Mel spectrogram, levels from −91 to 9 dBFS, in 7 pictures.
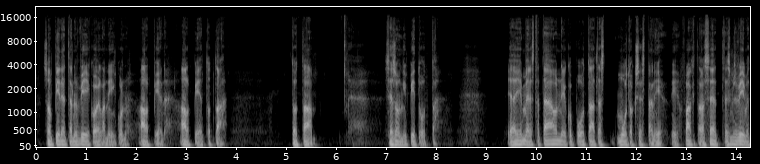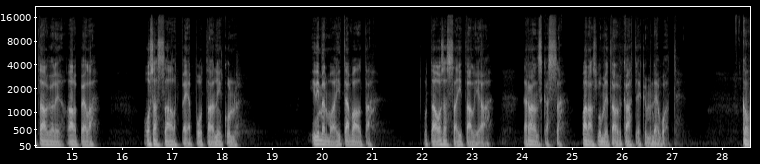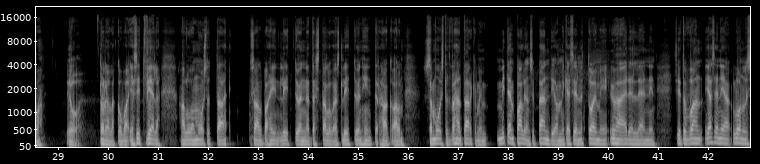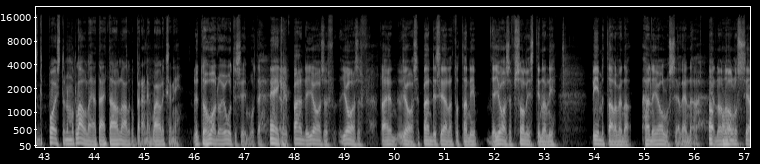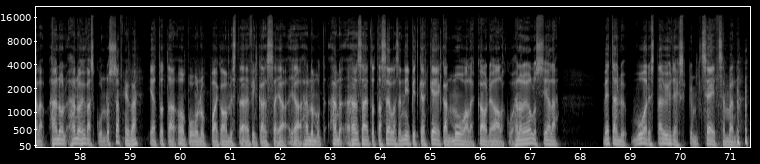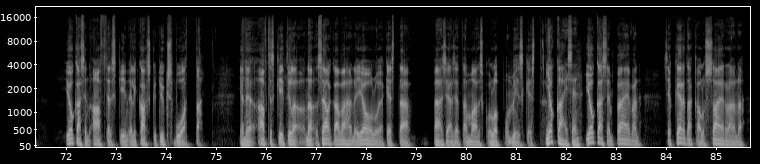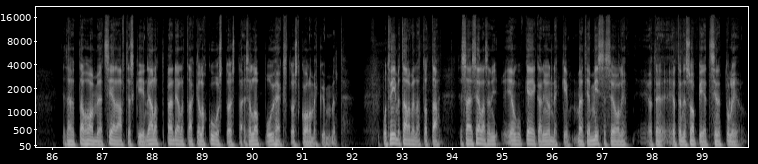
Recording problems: none

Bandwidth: 17 kHz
